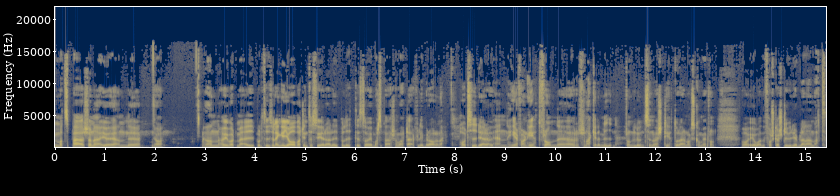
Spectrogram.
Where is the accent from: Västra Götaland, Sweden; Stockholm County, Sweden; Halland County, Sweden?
Halland County, Sweden; Halmstad; moved away as an adult; now in Gothenburg, Sweden; Jag är från början från Halmstad. Där mm. bodde jag under, ja, tills jag blev 18.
